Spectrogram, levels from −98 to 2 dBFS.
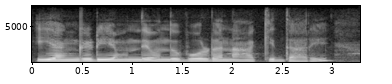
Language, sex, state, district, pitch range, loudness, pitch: Kannada, female, Karnataka, Koppal, 175-190 Hz, -16 LUFS, 185 Hz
